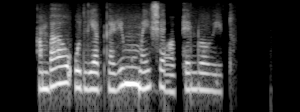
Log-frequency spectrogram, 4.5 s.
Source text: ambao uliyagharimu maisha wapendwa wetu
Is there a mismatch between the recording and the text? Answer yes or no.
no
